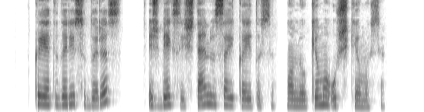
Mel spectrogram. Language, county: Lithuanian, Tauragė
